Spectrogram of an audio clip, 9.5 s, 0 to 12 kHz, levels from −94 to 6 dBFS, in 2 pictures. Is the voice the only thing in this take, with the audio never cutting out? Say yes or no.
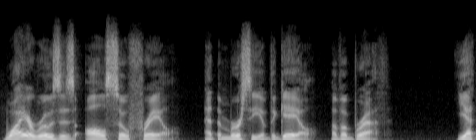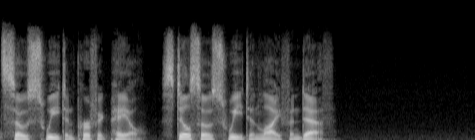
yes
